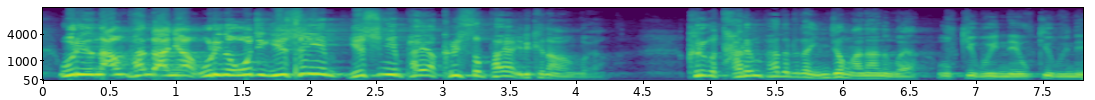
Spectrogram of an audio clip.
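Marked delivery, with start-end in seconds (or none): 0.1-3.5 loud, raised-pitch factional boast; insistent proclamation. Acted. Church faction member outdoing rival factions, insistent proclamation. 6.7-7.8 low, dismissive aside; dismissive scoff. Acted. Faction member rejecting the other factions, dismissive scoff.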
